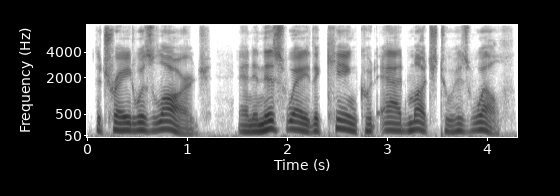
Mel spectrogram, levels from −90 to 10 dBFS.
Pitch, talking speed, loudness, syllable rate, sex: 130 Hz, 225 wpm, -17 LUFS, 4.7 syllables/s, male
